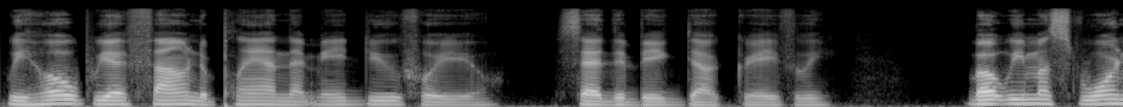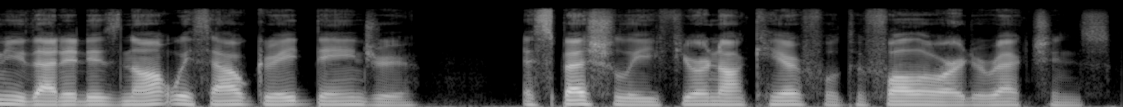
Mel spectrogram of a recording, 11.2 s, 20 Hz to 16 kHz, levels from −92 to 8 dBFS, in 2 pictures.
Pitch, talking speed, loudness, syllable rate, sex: 115 Hz, 210 wpm, -20 LUFS, 5.3 syllables/s, male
